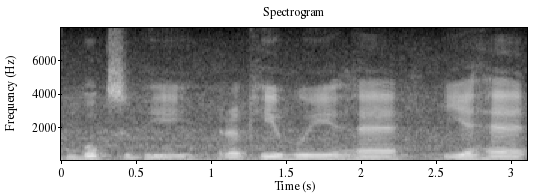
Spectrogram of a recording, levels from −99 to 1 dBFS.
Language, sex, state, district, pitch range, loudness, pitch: Hindi, male, Rajasthan, Bikaner, 115-130 Hz, -18 LUFS, 120 Hz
